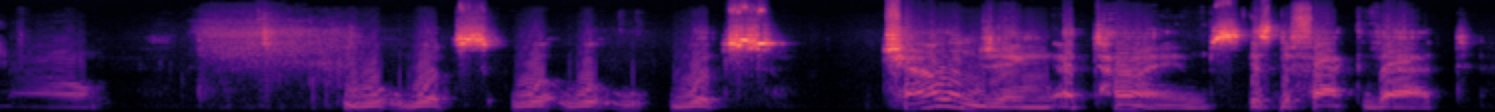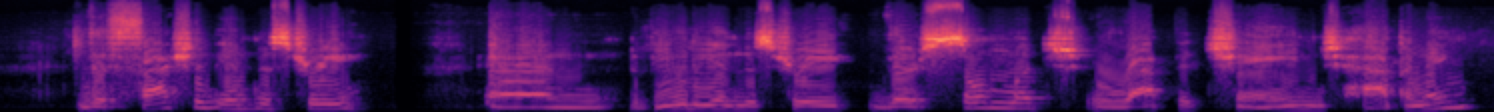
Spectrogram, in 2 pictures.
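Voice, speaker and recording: A man from Guyana hosting an interview, asking questions slowly and haltingly, with many ums and repeated words. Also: medium pitch, expressive, sharp tone, rough recording. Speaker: interview host.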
